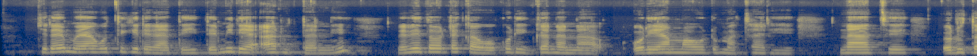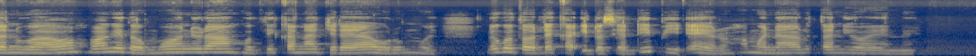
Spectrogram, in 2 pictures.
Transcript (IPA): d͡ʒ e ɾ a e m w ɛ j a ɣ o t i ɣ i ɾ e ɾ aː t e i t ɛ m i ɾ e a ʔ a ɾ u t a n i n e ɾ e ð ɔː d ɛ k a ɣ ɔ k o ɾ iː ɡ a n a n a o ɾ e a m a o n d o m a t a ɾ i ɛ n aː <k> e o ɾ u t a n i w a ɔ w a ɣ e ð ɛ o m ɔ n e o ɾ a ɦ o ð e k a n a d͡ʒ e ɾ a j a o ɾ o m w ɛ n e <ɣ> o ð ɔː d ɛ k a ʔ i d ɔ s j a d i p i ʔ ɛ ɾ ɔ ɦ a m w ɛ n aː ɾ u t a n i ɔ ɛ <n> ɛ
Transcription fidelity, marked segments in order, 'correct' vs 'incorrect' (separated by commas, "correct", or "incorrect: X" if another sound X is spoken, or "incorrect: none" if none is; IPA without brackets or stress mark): incorrect: t, correct, correct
